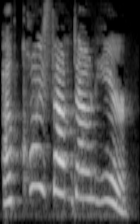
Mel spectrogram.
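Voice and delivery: high, slow, distant cross yell; high indignant teacher yelling from far below; faraway angry teacher. A narrator's reading. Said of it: "yelled a faraway voice".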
